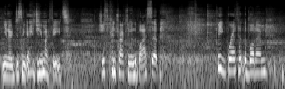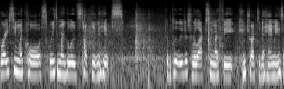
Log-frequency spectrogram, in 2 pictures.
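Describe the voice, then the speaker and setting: A woman fitness coach explaining and cueing a workout as she hosts a gym vlog. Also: on the high side. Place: indoor gym.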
